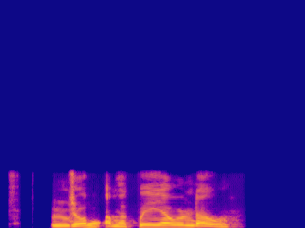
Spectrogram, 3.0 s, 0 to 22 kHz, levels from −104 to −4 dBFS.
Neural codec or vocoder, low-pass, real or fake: codec, 16 kHz, 4 kbps, X-Codec, HuBERT features, trained on balanced general audio; 5.4 kHz; fake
